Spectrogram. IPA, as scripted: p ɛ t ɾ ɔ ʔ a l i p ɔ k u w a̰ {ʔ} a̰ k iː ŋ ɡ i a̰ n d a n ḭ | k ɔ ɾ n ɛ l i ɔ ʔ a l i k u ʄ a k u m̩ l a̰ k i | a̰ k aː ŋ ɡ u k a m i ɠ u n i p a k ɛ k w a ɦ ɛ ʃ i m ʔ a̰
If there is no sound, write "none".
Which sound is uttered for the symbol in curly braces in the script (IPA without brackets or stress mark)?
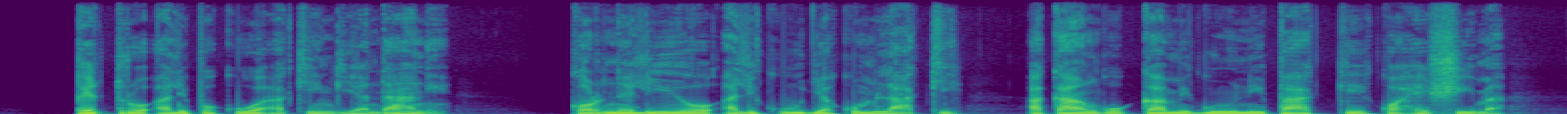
ʔ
